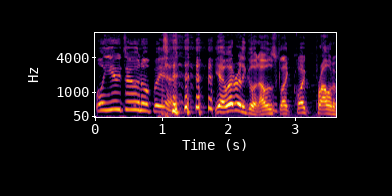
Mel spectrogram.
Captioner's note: laughs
